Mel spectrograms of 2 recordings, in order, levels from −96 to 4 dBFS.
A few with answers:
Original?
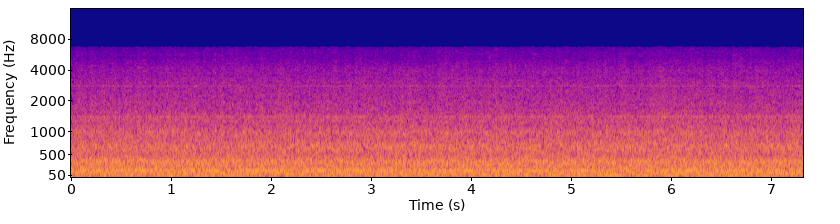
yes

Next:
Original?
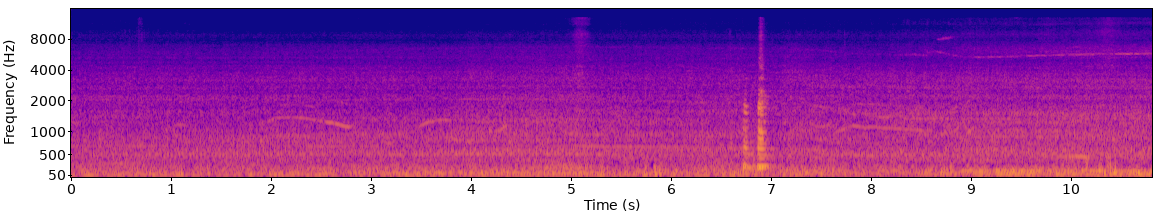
no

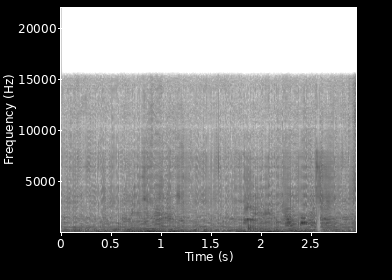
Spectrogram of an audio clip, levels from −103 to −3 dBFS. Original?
no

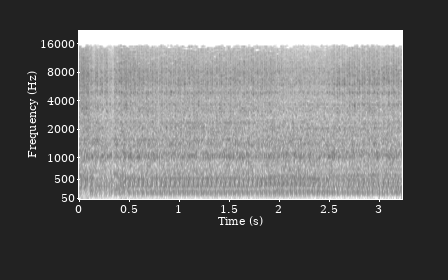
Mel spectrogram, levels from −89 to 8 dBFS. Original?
yes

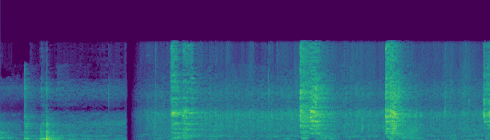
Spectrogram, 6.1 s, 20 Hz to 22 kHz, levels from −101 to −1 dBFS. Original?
yes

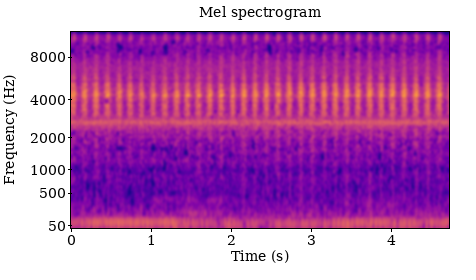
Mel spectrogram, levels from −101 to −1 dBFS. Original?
no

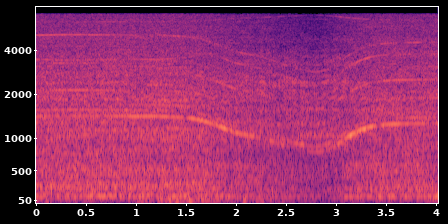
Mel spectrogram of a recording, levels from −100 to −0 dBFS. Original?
yes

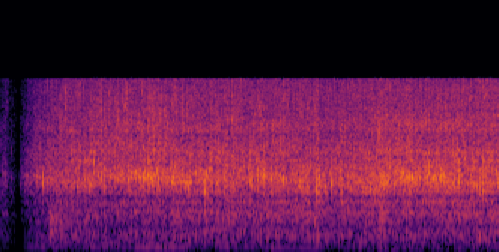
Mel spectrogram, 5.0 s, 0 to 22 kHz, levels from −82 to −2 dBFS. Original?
yes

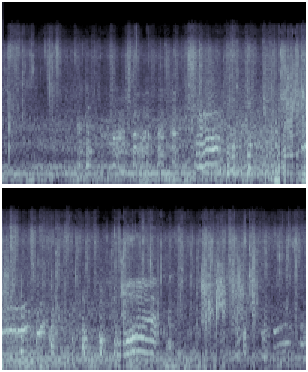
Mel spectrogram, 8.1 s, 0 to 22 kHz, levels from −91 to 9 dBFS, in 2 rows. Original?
no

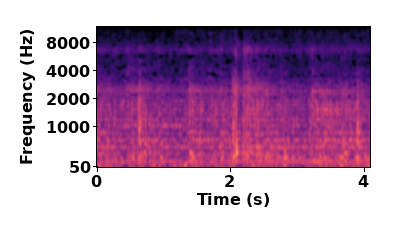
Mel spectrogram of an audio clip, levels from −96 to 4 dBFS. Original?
no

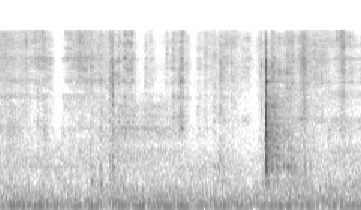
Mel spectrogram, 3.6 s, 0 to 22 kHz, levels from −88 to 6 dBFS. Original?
yes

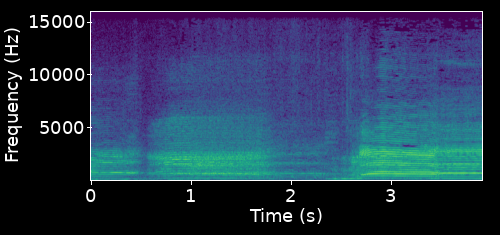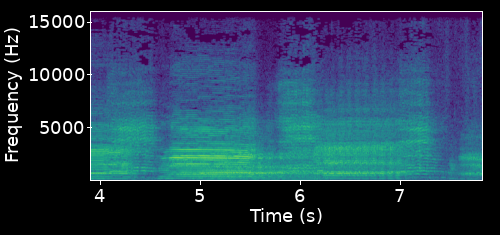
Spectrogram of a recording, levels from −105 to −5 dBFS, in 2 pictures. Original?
yes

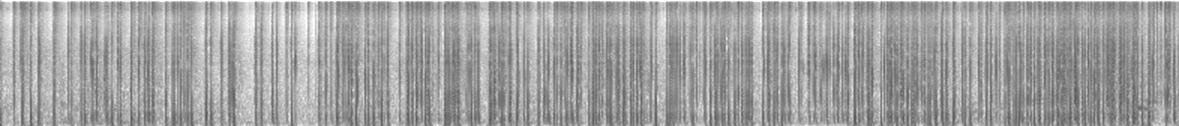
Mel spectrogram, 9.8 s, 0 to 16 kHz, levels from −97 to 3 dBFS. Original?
yes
